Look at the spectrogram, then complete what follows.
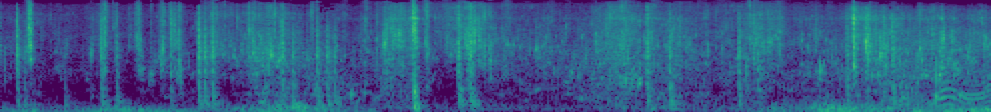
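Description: Wind buffeting the microphone and water moving around a small boat out on a rough sea, with a sharp knock about two seconds in. It gets louder in the last second.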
